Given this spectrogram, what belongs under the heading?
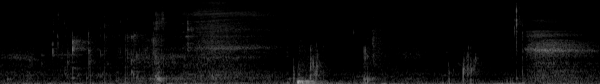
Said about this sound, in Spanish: Para esta otra voy a tomar un poquito de agua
